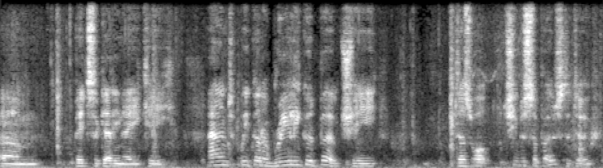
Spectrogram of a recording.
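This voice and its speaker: Fairly slow speech in an English accent, with very wide pitch swings and long, frequent pauses. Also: man, medium pitch for a man. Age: 60s. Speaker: boat owner and amateur boat builder. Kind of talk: casual interview. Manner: hesitant, with fillers.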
